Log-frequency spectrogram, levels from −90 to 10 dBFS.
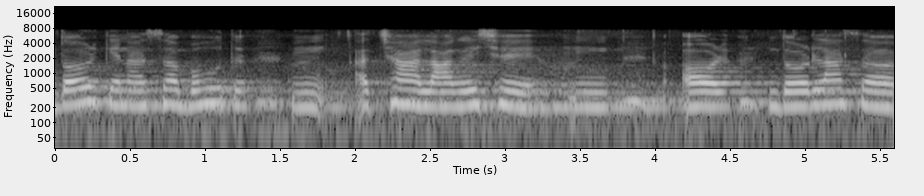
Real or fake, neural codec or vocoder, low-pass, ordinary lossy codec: real; none; 7.2 kHz; none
